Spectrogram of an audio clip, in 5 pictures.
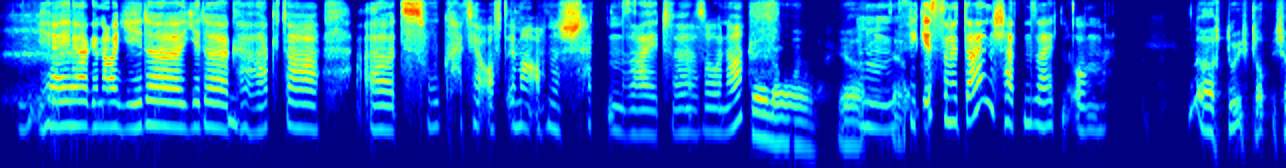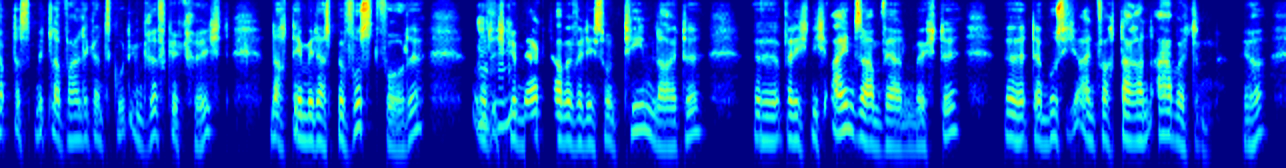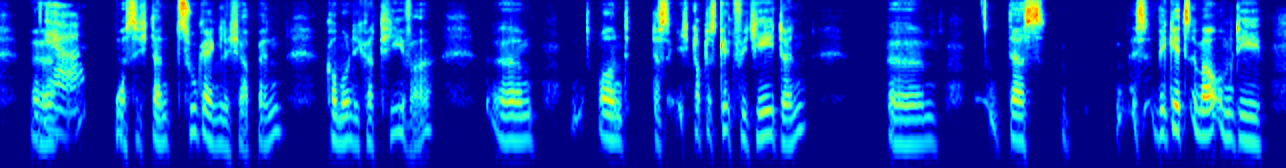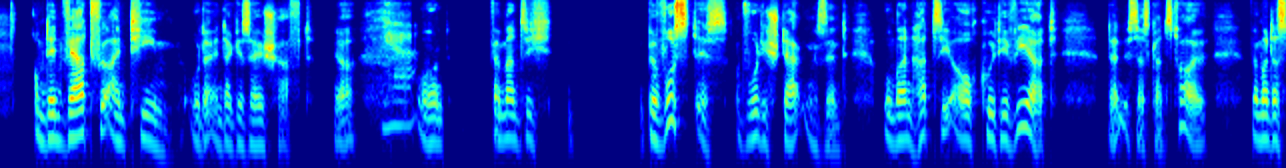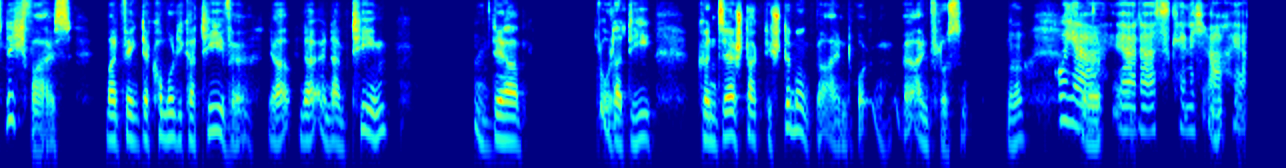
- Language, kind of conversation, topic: German, podcast, Wie gehst du mit Selbstzweifeln um?
- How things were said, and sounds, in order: none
